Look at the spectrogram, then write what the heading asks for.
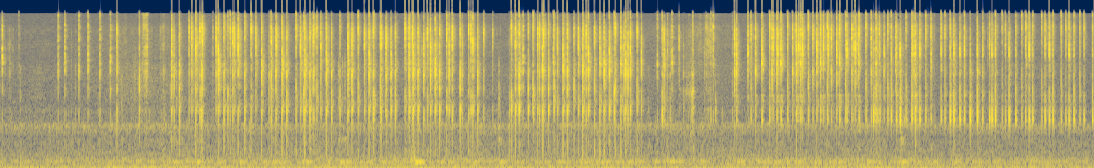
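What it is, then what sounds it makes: Plastic and aluminium computer mouse tapped and scratched with nails. A small white Apple Magic Mouse with a glossy plastic top and aluminum base is held in both hands while long nails tap and scratch its shell and underside. The result is a dense run of quick, bright clicks and scrapes with a steady high hiss and a faint low hum beneath.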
